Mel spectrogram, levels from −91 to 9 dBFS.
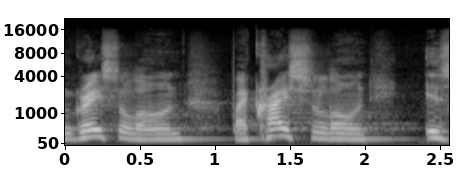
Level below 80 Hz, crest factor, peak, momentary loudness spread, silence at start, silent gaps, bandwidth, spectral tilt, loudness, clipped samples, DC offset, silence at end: -76 dBFS; 22 dB; -2 dBFS; 13 LU; 0 s; none; 16 kHz; -4 dB/octave; -23 LUFS; under 0.1%; under 0.1%; 0 s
